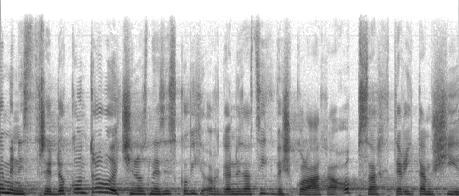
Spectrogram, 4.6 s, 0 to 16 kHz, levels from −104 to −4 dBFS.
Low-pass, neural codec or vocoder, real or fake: 14.4 kHz; none; real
